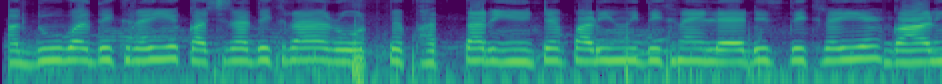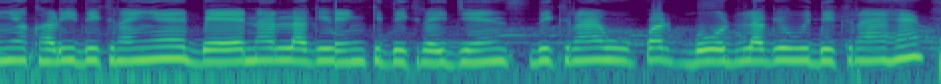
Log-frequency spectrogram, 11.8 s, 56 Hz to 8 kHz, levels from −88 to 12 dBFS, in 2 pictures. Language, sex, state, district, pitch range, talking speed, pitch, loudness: Hindi, female, Uttar Pradesh, Etah, 215-235 Hz, 205 wpm, 230 Hz, -18 LUFS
